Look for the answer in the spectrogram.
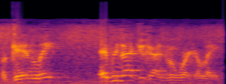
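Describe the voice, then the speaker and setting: A dim-witted patrol cop with a gravelly, rather high voice that jumps all over the place. He pleads and frets in an excitable, earnest way. The sound is an old, hissy TV soundtrack. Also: fast. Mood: eager. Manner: excitable and pleading, swings from eager to crestfallen. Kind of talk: 1960s sitcom acting.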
